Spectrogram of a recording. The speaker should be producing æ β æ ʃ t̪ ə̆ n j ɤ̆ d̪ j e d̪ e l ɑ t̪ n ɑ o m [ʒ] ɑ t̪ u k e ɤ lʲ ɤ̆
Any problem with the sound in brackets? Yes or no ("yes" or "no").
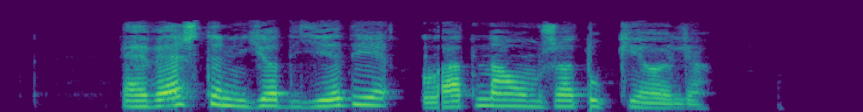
no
